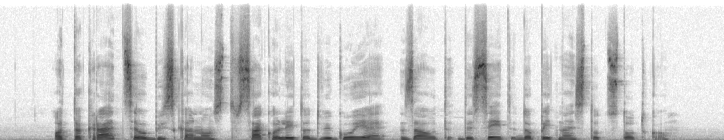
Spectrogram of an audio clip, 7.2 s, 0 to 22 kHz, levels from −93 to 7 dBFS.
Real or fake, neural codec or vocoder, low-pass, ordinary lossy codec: real; none; none; none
